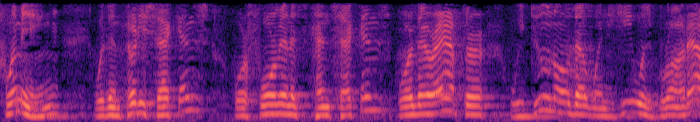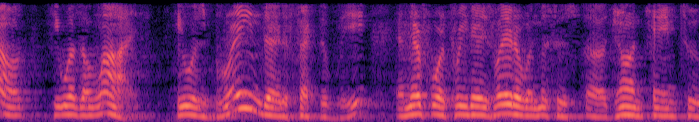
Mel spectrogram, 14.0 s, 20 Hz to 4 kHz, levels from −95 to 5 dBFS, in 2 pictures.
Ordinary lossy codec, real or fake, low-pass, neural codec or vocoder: AAC, 24 kbps; real; 3.6 kHz; none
